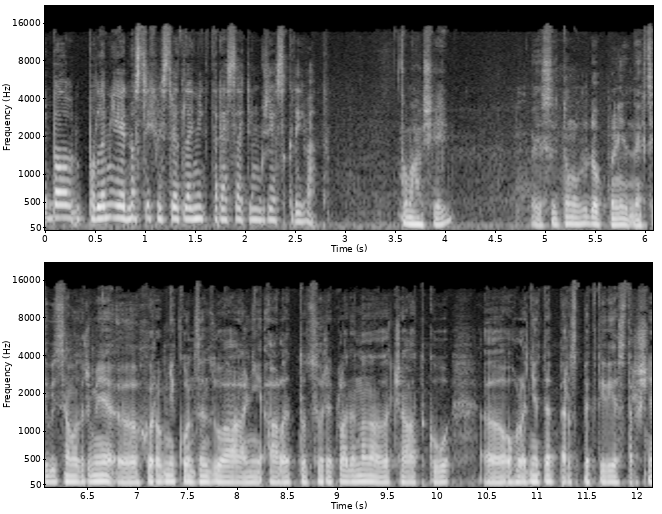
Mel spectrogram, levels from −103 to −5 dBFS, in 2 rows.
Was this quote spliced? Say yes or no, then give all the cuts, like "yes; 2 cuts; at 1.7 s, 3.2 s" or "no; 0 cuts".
no; 0 cuts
